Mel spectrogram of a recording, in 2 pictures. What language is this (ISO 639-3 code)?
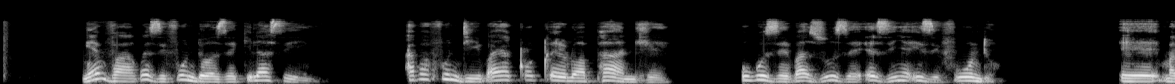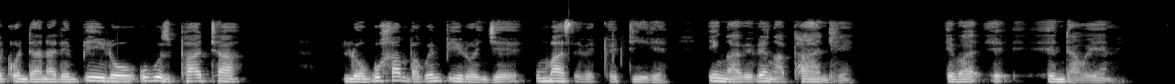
nde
